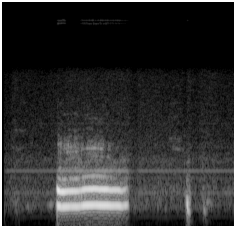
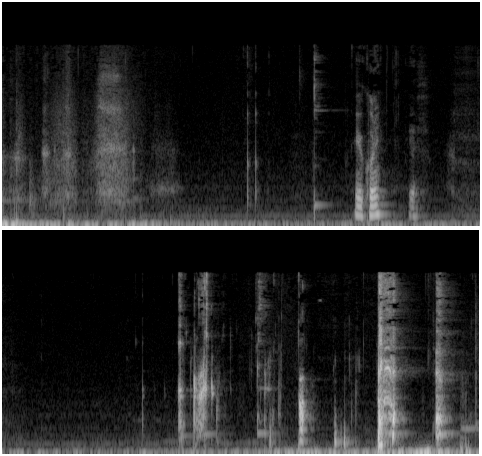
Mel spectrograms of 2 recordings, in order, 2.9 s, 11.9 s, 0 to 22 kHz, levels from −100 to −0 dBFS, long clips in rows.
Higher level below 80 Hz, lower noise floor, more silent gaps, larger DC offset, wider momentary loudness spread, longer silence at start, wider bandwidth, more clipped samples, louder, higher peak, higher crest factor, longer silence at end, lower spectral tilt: second, -78 dBFS vs -48 dBFS; about the same, -60 dBFS vs -58 dBFS; neither; neither; second, 21 LU vs 28 LU; first, 0.7 s vs 0 s; second, 2.2 kHz vs 11.5 kHz; neither; first, -19 LUFS vs -30 LUFS; about the same, -6 dBFS vs -4 dBFS; second, 16 dB vs 30 dB; first, 0.55 s vs 0 s; first, -9.5 dB/octave vs -4 dB/octave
